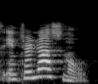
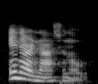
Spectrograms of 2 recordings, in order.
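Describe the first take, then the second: First: The T after the N is clearly pronounced. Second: The T after the N is dropped entirely. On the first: "This word is" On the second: "Americans say"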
